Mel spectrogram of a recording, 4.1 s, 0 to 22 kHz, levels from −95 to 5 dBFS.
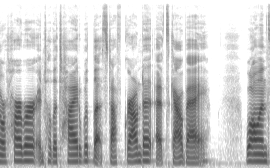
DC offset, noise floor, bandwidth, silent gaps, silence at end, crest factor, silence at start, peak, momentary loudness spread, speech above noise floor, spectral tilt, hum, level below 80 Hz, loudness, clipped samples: under 0.1%; -63 dBFS; 19.5 kHz; none; 0 s; 18 dB; 0 s; -10 dBFS; 8 LU; 37 dB; -5 dB/octave; none; -72 dBFS; -26 LUFS; under 0.1%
